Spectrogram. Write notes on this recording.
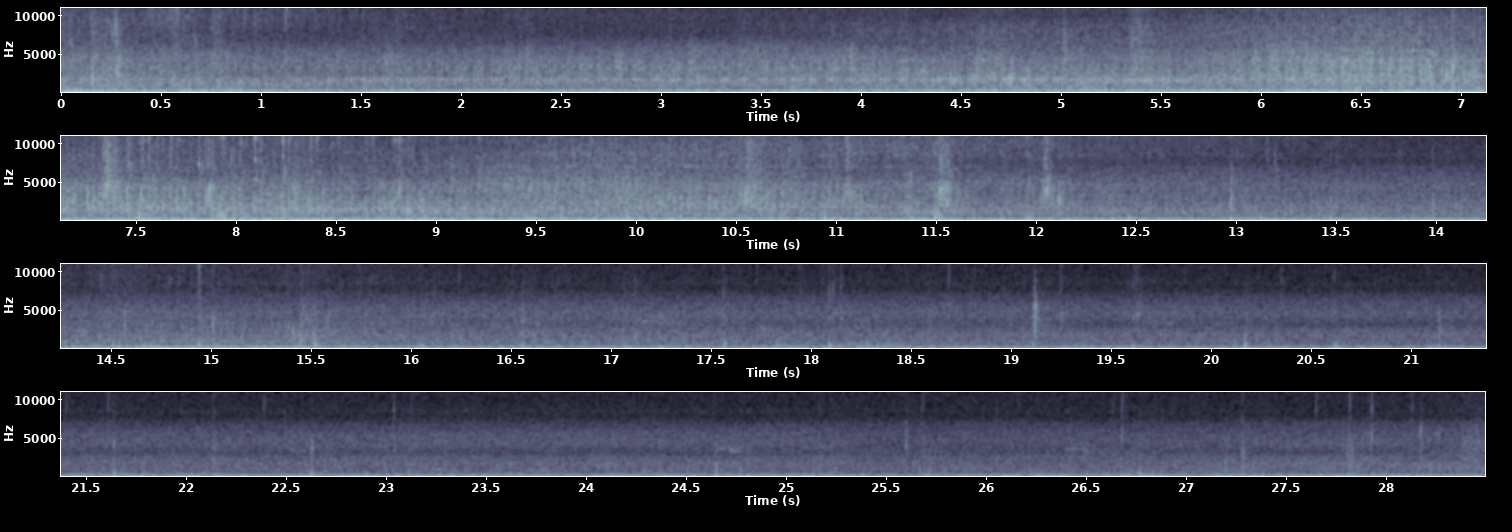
a humming house ventilation, passengers and some cars passing by the snow covered small street, international city scapes and social ambiences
